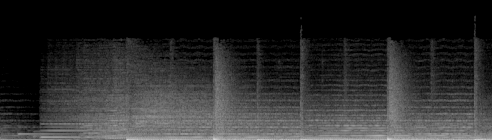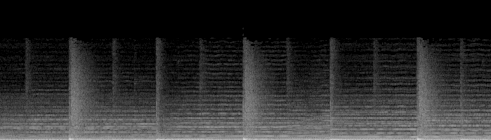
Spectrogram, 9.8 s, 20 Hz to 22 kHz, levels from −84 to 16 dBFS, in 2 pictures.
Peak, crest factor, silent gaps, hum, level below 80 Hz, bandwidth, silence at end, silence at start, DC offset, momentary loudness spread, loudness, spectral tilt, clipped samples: 0 dBFS; 14 dB; none; none; -18 dBFS; 13 kHz; 0 s; 0 s; under 0.1%; 5 LU; -16 LUFS; -6.5 dB/octave; under 0.1%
